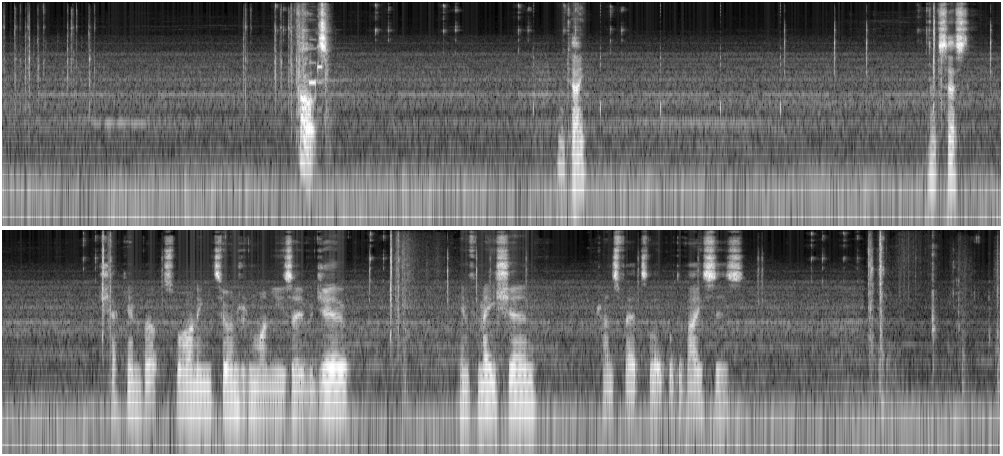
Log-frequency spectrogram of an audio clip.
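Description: A computer terminal hums low and steady.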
